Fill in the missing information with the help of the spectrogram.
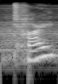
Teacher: pronounce the T with more air so it's not diet but tight tide tip dip so you · With the T, we got to put a little bit more aspiration in our vocal tract when we say it.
